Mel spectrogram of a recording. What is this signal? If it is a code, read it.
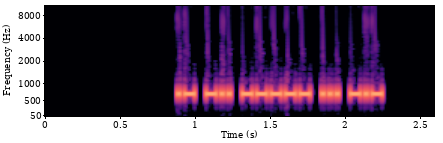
Morse code, heard as a keyed tone, about 49 wpm, 700 Hz. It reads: AD0SK
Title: USA Call Signs - 5 Characters - 50wpm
